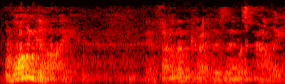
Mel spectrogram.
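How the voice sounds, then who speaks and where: A middle-aged man speaks in public with a wry, animated delivery, telling anecdotes as a keynote speaker. His voice is heard from a distance in a very reverberant hall, with clear noise on the recording. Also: lowish voice, brisk, muffled recording. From Israel. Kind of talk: humorous public talk with anecdotes. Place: large room with an audience. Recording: echoey, noisy hall, distant microphone.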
